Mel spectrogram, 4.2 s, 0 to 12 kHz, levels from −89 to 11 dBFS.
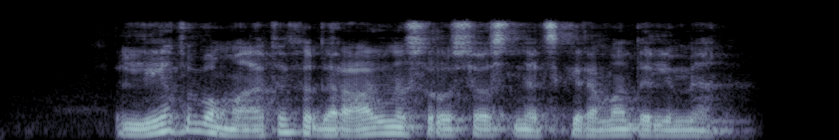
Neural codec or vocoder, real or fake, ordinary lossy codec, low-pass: codec, 16 kHz, 4 kbps, FunCodec, trained on Chinese and English, 50 frames a second; fake; Opus, 64 kbps; 7.2 kHz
